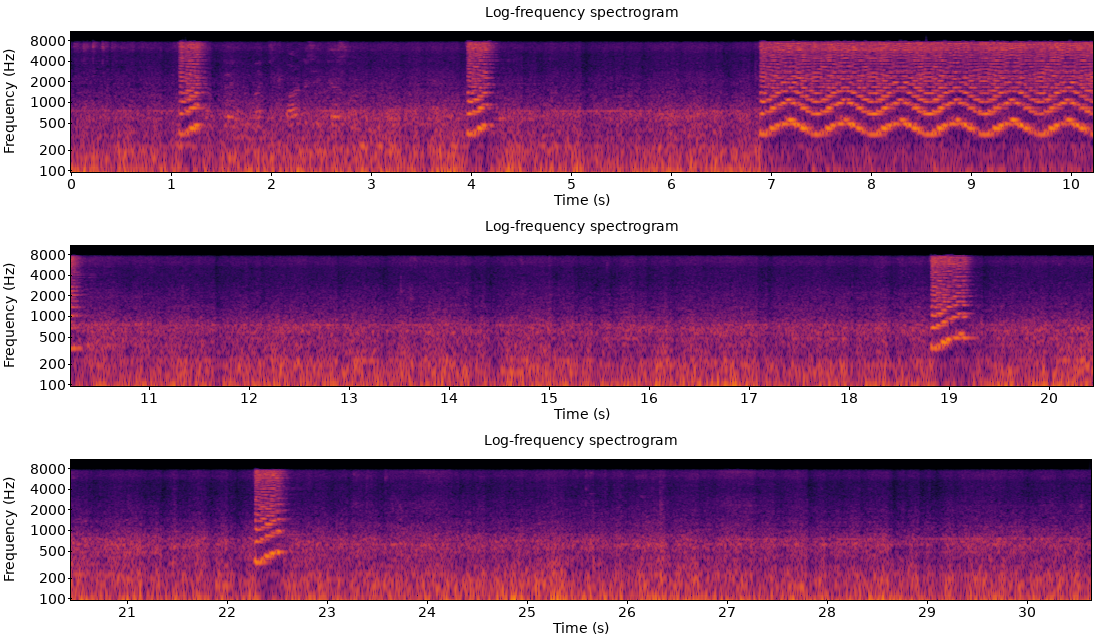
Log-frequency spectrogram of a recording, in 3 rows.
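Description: Steady low drone of a Volvo B11R bus's inline-six diesel and road noise heard from inside the cabin at highway speed. A horn sounds over it: two quick upward whoops near the start, a warbling tone rising and falling about twice a second for some three seconds, then two more whoops about two-thirds of the way through.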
